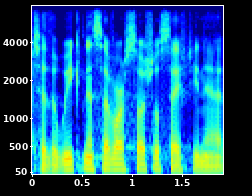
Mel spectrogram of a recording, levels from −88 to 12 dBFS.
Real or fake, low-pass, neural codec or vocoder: real; 7.2 kHz; none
